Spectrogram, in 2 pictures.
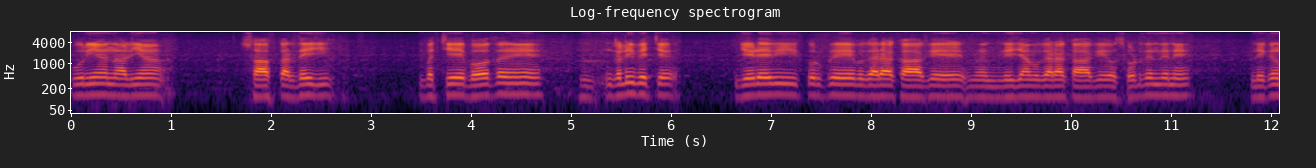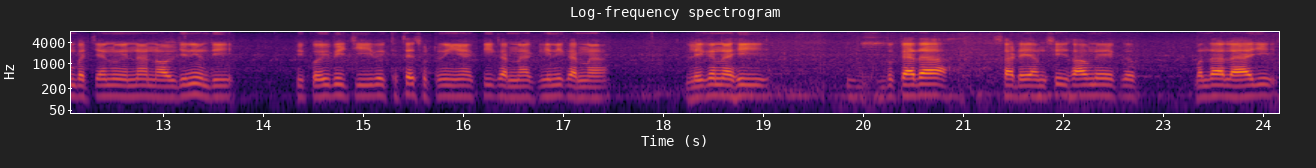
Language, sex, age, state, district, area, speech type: Punjabi, male, 60+, Punjab, Pathankot, urban, spontaneous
